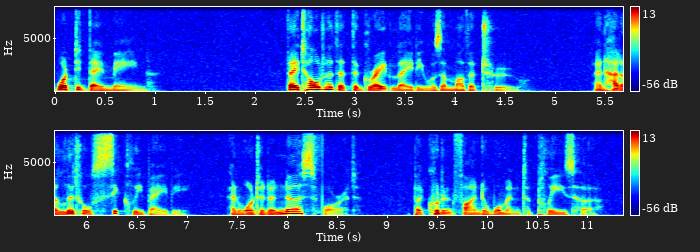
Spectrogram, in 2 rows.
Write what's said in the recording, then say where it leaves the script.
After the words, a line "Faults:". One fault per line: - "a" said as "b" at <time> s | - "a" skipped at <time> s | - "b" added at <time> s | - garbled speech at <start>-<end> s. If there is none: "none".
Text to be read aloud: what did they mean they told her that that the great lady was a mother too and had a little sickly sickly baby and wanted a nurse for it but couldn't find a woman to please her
what did they mean they told her that the great lady was a mother too and had a little sickly baby and wanted a nurse for it but couldn't find a woman to please her
Faults:
- "that" skipped at 3.0 s
- "sickly" skipped at 6.5 s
